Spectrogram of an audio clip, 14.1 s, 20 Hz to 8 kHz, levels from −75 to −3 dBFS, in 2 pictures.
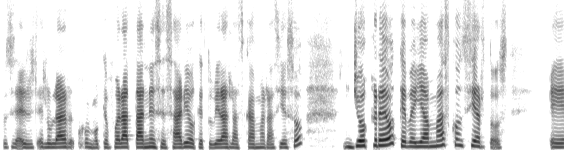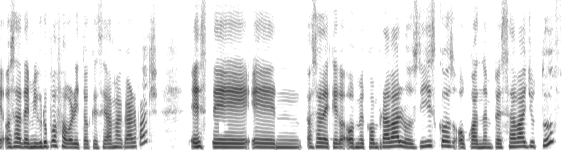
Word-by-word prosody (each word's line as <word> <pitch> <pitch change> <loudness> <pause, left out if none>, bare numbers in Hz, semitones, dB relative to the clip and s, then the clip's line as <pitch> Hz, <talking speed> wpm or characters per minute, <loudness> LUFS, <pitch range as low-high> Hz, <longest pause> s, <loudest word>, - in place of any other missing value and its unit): pues, 190 0 -15
el 180 -1 -4
celular 200 0 +1
como 180 -4 -9
que 185 0 -8
fuera 200 +2 +4
tan 195 -1 +4
necesario 190 +1 0
o - - -6
que 180 -1 -7
tuvieras 185 +2 0
las 175 -3 -7
cámaras 180 0 -5
y 190 - -3
eso, 290 - -4 0.5
yo 265 +7 +5
creo 290 +7 +6
que 250 - +2
veía 225 0 +3
más 270 +6 +1
conciertos, 265 - -2 0.5
eh, 200 -1 -1
o 210 - -1
sea, 220 0 0
de 205 -1 +1
mi 200 - 0
grupo 230 +6 0
favorito, 190 -6 -2
que 175 -1 -9
se 185 - -9
llama 205 +1 -3
Garbage, 225 - -3 0.4
este, 200 -1 +2
en, 190 -1 -6
o 200 - -5
sea, 215 +1 -1
de 205 - +3
que, 195 - -3
o 210 0 +1
me 195 0 -3
compraba 215 +5 +2
los 195 -7 -3
discos 250 0 -3
o 195 - -1
cuando 190 0 -2
empezaba 205 +5 -1
YouTube, 235 - -3
200 Hz, 200 wpm, -24 LUFS, 190-230 Hz, 0.5 s, creo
